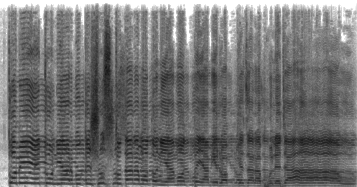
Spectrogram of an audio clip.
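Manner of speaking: loud call full of great regret.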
